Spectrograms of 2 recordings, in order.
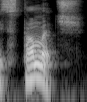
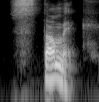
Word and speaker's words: stomach: There's a CH, so they say stomach. Oh, please don't say stomach. Never say that. It is always stomach, stomach. Strong K sound here.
